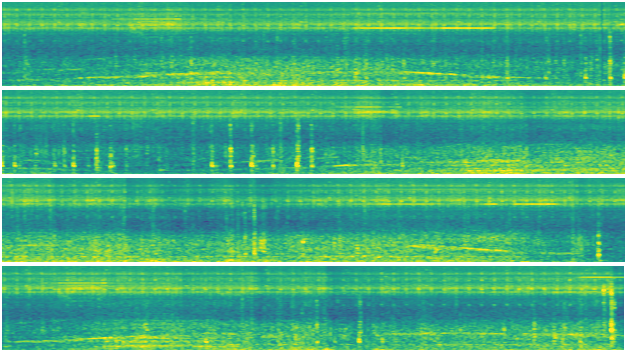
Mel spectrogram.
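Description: Car interior driving noise: a steady low rumble of engine and tyres on the road, with a tone that climbs and falls back three times as the car speeds up and slows, and scattered small clicks and rattles.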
